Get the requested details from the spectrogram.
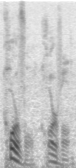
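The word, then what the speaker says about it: Courville: tell them how it's spelled but it is pronounced corval corval c c Ur r v i l l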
